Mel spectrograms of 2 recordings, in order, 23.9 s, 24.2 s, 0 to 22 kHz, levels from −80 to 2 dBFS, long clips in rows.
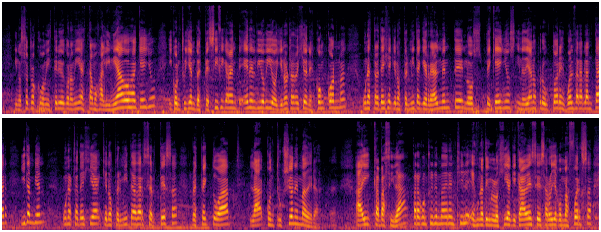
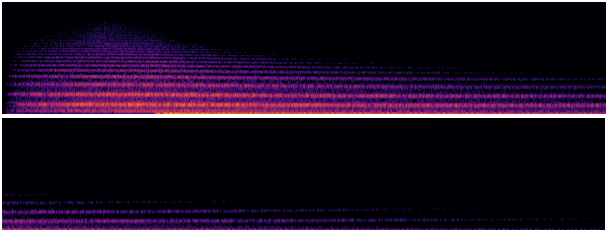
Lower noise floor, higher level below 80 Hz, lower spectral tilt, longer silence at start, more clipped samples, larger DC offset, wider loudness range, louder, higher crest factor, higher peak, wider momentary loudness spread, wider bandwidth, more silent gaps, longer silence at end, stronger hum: second, -38 dBFS vs -69 dBFS; first, -40 dBFS vs -48 dBFS; second, -5 dB/octave vs -7 dB/octave; second, 0 s vs 0.15 s; neither; neither; second, 3 LU vs 24 LU; first, -18 LUFS vs -36 LUFS; about the same, 18 dB vs 18 dB; first, 0 dBFS vs -14 dBFS; second, 9 LU vs 24 LU; first, 19 kHz vs 9.8 kHz; neither; second, 0 s vs 4.45 s; neither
